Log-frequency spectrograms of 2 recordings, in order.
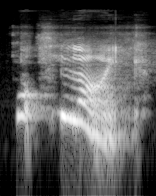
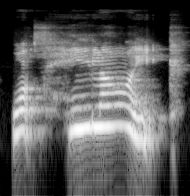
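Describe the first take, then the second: First: Curious question. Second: Slow, louder, "he" stressed; insistent repeat. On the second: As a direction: press the question again, slowly. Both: Acted. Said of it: "Shut up about goals and stuff".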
